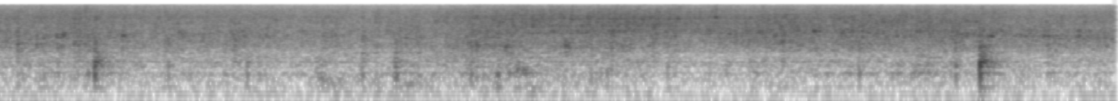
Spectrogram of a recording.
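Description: Salmon fillets sizzling steadily in hot oil in a nonstick frying pan, with a few light clicks of a spatula against the pan as a fillet is turned.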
